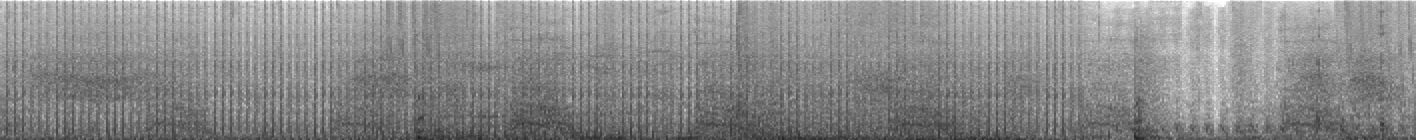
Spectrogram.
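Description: Rapid gunfire in Terraria crackles in a dense, continuous stream of shots, loud and relentless, with a brief dip near the end before the firing picks up again.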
